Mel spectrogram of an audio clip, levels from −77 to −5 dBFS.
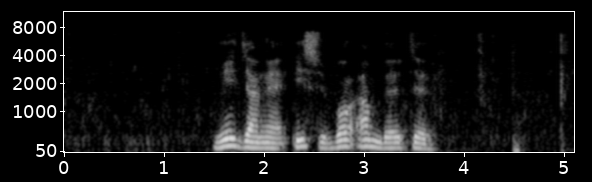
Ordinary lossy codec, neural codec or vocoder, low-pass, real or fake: Opus, 64 kbps; codec, 16 kHz, 4.8 kbps, FACodec; 7.2 kHz; fake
